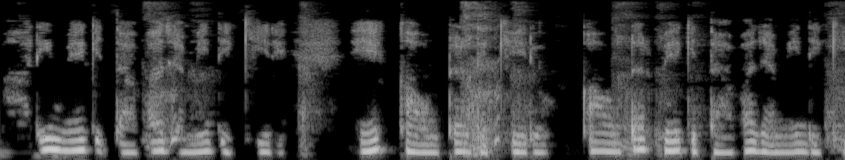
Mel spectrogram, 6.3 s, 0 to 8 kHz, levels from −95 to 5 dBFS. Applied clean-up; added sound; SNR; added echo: classical method Wiener filter.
